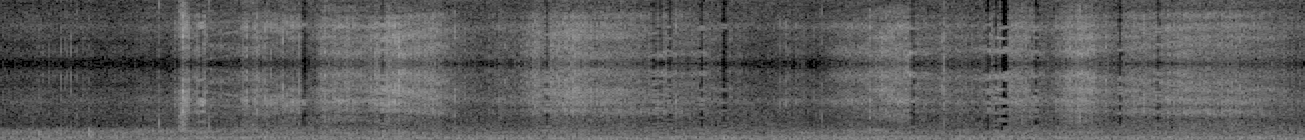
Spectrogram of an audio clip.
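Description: Dry leaves rustle and crunch close by.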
